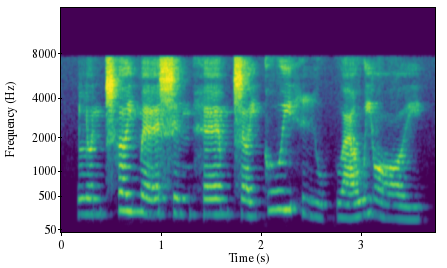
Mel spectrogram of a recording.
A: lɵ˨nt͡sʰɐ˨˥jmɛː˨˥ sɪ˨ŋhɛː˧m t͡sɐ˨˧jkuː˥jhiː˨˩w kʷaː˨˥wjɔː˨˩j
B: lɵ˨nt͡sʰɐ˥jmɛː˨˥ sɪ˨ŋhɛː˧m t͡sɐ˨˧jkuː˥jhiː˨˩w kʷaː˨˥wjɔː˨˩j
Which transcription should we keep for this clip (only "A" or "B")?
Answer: B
